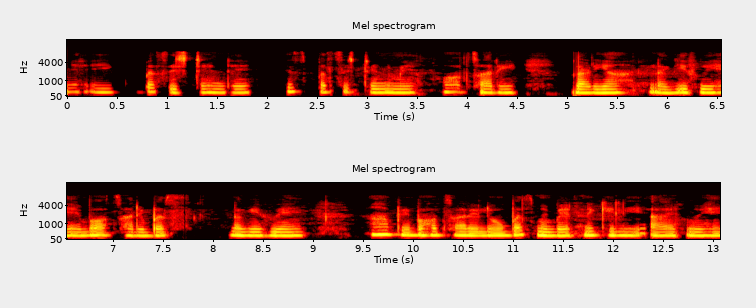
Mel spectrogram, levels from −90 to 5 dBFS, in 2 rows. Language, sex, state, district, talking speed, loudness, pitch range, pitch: Hindi, female, Uttar Pradesh, Etah, 155 wpm, -27 LUFS, 195-215 Hz, 200 Hz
